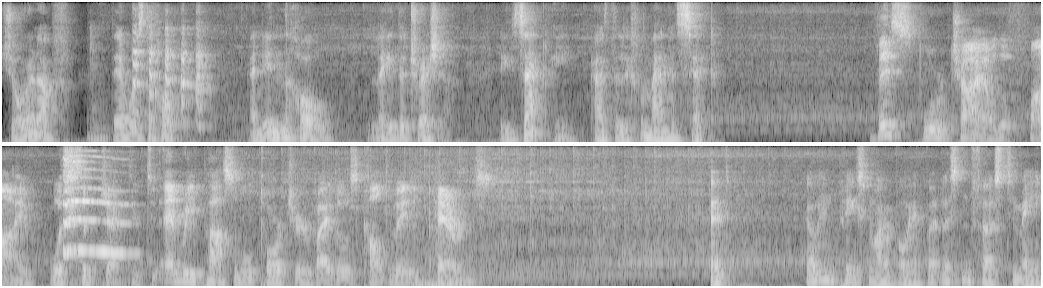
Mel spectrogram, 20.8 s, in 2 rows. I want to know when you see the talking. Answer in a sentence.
The talking can be heard from 0.0 to 7.2 s, from 8.7 to 15.3 s and from 17.4 to 20.7 s.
